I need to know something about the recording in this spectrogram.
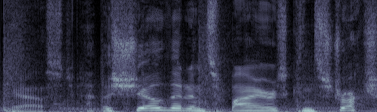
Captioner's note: laugh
